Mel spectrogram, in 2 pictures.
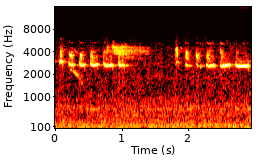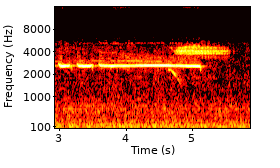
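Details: Juvenile common iora: a run of short, clipped high notes, then a long, level, piercing whistle sustained for about three seconds that ends with a slurred drop.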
